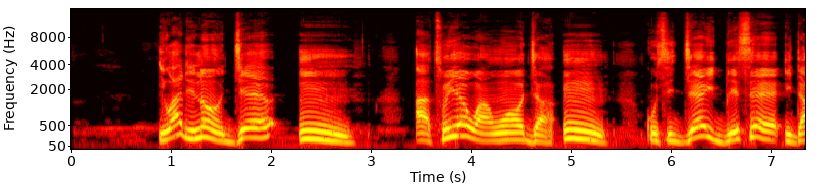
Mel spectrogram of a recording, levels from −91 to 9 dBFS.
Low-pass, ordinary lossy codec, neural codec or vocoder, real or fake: 14.4 kHz; none; vocoder, 48 kHz, 128 mel bands, Vocos; fake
